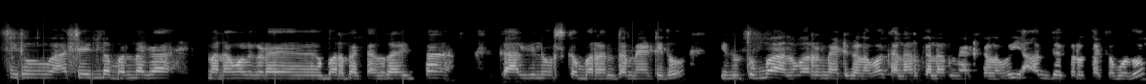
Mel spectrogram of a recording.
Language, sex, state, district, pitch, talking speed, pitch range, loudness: Kannada, male, Karnataka, Chamarajanagar, 145 Hz, 145 wpm, 140-150 Hz, -26 LUFS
